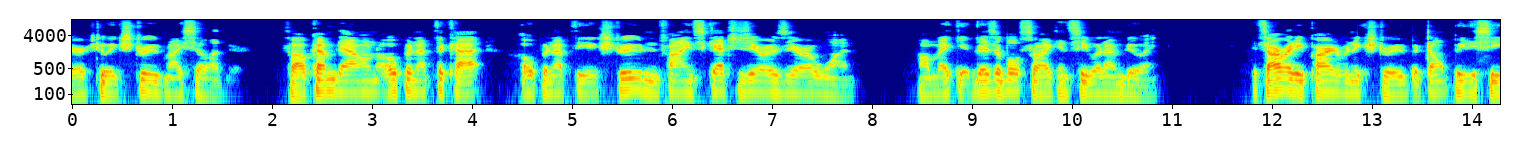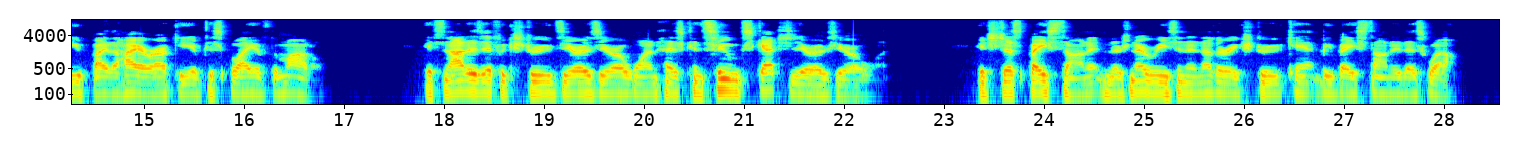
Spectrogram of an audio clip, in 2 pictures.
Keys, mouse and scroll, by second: 2.4-2.7 scroll down 1, 4.3 click, 5.0-5.7 scroll down 2, 8.6 click, 9.3 scroll down 1, 10.9 click, 12.2 space, 28.3 click.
